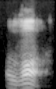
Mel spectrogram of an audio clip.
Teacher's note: dia di ujung tenggorokan bersama dengan kha.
